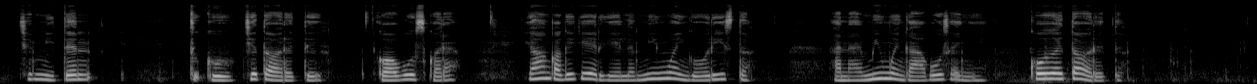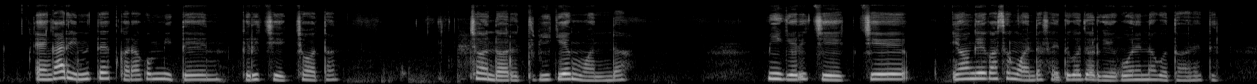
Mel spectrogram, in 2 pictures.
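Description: Nothing stood out as a technical problem on listening to the speech.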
